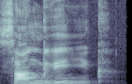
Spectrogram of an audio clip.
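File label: "sanqvinik", Azerbaijani; Orfoqrafiya Lüğəti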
